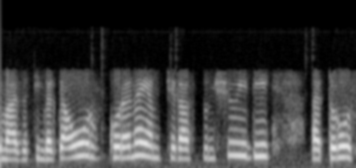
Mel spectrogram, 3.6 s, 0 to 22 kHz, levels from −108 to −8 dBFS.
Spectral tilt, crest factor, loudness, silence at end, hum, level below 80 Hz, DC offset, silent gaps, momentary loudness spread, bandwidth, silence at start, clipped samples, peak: -7.5 dB/octave; 14 dB; -26 LUFS; 0.05 s; none; -72 dBFS; under 0.1%; none; 6 LU; 4.1 kHz; 0 s; under 0.1%; -12 dBFS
